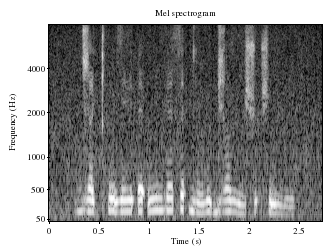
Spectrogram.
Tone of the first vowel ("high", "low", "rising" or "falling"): falling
